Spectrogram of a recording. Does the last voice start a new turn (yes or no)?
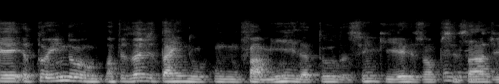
no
